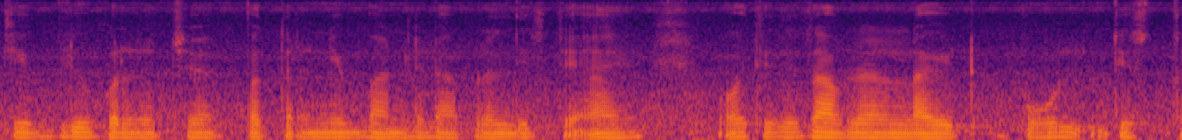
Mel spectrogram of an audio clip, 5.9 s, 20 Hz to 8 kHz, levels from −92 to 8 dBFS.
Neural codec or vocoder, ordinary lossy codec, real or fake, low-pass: none; none; real; none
